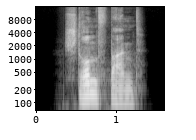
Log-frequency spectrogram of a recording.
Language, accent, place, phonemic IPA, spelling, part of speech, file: German, Germany, Berlin, /ˈʃtʁʊmpfˌbant/, Strumpfband, noun, De-Strumpfband.ogg
- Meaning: garter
